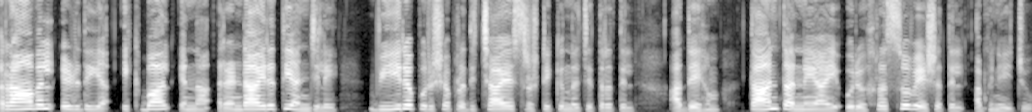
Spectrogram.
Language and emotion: Malayalam, neutral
